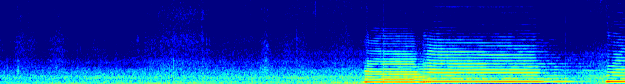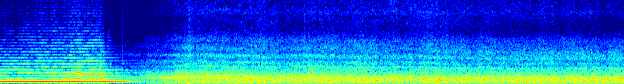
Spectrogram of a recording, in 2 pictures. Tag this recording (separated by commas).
Vehicle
